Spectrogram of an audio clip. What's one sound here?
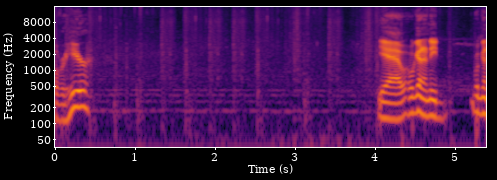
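Footsteps crunch softly through grass and snow.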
